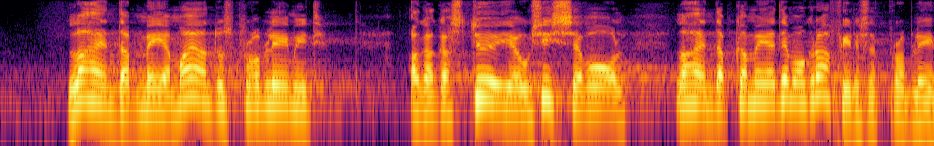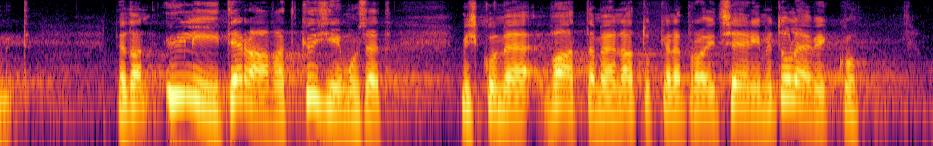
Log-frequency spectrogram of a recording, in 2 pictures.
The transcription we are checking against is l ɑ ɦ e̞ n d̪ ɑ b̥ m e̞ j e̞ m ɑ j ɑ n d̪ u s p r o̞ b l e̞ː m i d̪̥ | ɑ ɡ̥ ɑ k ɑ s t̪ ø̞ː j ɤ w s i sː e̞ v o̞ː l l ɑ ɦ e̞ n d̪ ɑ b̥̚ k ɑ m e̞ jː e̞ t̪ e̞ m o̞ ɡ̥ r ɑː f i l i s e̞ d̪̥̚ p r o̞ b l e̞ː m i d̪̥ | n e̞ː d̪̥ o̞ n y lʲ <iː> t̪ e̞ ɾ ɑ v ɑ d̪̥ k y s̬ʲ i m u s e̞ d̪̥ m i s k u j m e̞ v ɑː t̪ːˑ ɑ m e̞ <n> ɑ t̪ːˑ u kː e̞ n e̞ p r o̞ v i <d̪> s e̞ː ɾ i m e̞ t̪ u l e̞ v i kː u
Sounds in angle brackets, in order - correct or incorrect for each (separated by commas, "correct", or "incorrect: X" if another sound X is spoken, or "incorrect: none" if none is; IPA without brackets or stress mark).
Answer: incorrect: i, correct, incorrect: t̪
